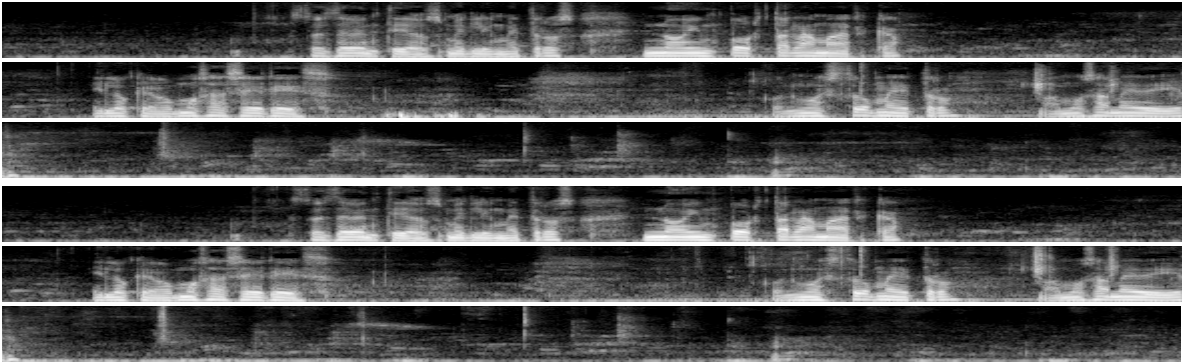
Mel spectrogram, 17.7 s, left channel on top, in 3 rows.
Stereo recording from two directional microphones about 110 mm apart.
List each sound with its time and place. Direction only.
1.4 s speech: 40° right (ahead or behind)
6.3 s speech: 35° right (ahead or behind)
8.5 s gasp: 30° right (ahead or behind)
9.7 s speech: 35° right (ahead or behind)
11.2 s speech: 45° right (ahead or behind)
